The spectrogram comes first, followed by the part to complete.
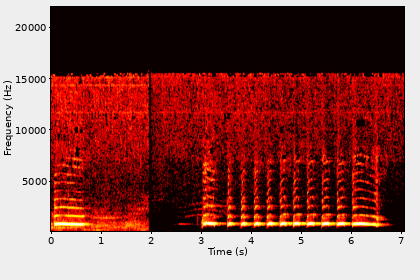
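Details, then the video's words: Perkutut, a young Bangkok-type zebra dove, singing a quality lure song: one drawn-out mellow coo over a low buzz, a second of silence, then a rapid string of about twelve short, evenly pitched coos ending in a longer note. "Pancingan Perkutut Bangkok Piyik Kualitas Super"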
